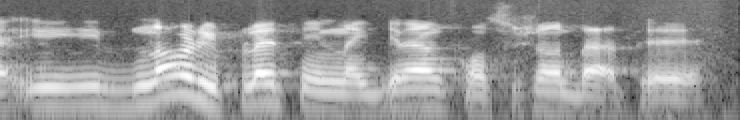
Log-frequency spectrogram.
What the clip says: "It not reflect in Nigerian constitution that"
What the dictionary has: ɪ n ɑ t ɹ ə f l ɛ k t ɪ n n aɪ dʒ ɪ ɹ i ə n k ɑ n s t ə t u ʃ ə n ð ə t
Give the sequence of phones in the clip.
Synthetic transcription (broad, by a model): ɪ n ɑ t ɹ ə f l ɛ t ɪ n n aɪ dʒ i ɹ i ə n k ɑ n s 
